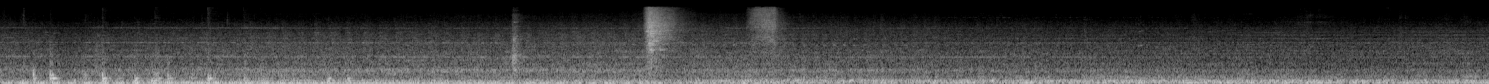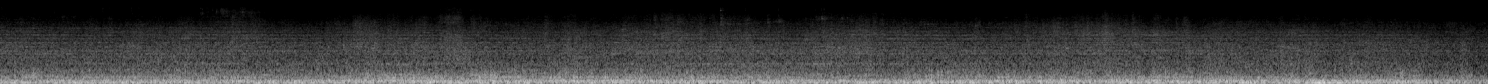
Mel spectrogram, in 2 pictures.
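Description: Diesel freight locomotives passing close by, followed by a string of covered hopper cars rolling past with steady wheel noise on the rails. There are two brief sharp noises about six and a half and eight seconds in.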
